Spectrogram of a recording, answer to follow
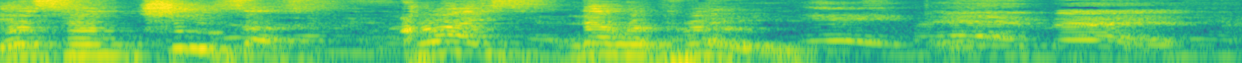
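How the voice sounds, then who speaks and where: Loud and animated, a man talks with lively intonation, with audible room echo and light background noise. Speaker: pastor leading prayer night. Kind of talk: fervent deliverance prayer, commanding and repetitive, rebuking spirits. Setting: church service with online Zoom attendees. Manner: loud, urgent, rhythmic repetition; animated, exhorting the congregation. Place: church.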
